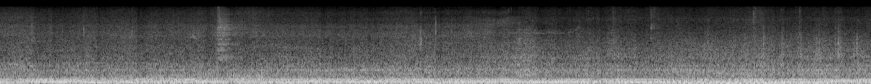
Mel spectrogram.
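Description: Steady low drone of a car ferry's diesel engines under way, heard on board near the stern, with the rushing hiss of the wake and wind.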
